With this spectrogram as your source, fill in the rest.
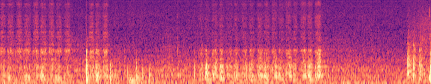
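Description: A colored pencil is pressed hard over paper to burnish whites, making close, faint scratchy strokes in uneven bursts with brief pauses between passes.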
